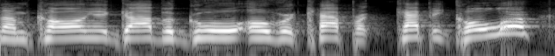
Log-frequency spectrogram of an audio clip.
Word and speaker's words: capicola: Hopefully no one takes it offensive that I'm calling it gabagool over capicola? Capricola? Do you pronounce the unseen R in there? It's capicola. Capicola.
